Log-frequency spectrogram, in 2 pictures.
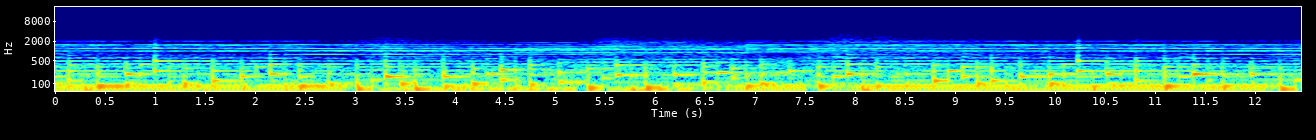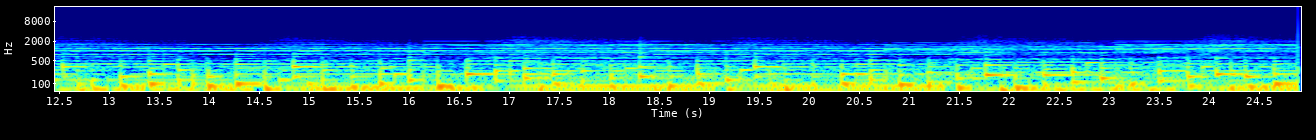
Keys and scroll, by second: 15.0-17.4 typing, 18.7 q, 19.0 w.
